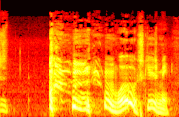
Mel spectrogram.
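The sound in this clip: The host coughs and clears the throat in a run of rough, voiced rasps, several short guttural bursts in quick succession.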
